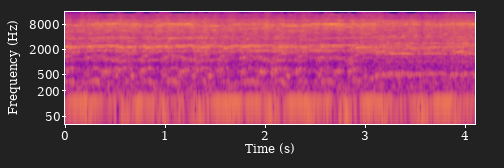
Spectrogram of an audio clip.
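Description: Loud stage music with a heavy, repeating bass beat and a wavering melody over it, played through a loudspeaker system. A held note comes in near the end.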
